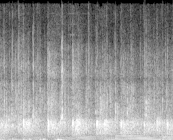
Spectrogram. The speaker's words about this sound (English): As they come, will you guys just give them a round of applause just right here in front of me?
